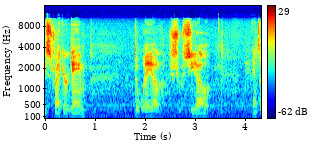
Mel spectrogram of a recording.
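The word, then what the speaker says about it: Sushido: The reason why I'm doing this video is because I played the demo of that Sushi Striker game, The Way of Shushito.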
